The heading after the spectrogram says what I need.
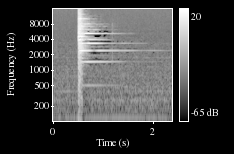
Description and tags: My Sword Hit 1
Sword striking another sword.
